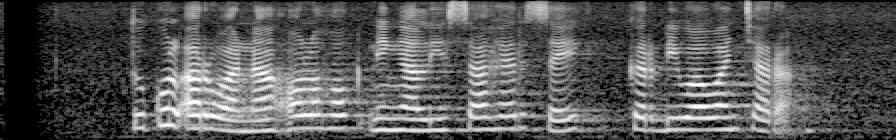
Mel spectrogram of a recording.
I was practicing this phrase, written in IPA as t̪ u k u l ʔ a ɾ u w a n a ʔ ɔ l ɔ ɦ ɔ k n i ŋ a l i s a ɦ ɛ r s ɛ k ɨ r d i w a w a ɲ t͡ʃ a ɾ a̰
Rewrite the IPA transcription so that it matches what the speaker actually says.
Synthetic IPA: t̪ u k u l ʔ a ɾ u w a n a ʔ ɔ l ɔ ɦ ɔ k n i ŋ a l i s a ɦ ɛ r s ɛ k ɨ r d i w a w a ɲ t͡ʃ a ɾ a̰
